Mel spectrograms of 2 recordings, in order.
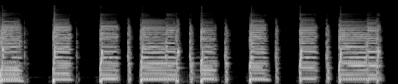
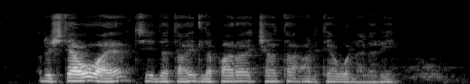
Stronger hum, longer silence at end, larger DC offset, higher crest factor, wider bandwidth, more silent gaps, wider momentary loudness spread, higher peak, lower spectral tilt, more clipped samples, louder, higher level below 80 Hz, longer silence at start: neither; second, 0.15 s vs 0.4 s; neither; about the same, 16 dB vs 20 dB; first, 15.5 kHz vs 11.5 kHz; neither; second, 5 LU vs 17 LU; about the same, 0 dBFS vs -2 dBFS; second, -3.5 dB/octave vs -6 dB/octave; neither; first, -16 LUFS vs -21 LUFS; first, -46 dBFS vs -58 dBFS; second, 0 s vs 0.4 s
